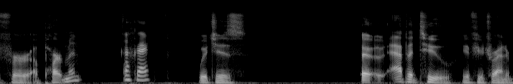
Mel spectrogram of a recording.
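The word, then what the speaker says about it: 아파트: Which is apatu, if you're trying to pronounce it.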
